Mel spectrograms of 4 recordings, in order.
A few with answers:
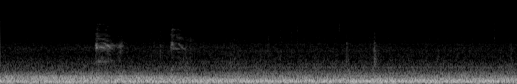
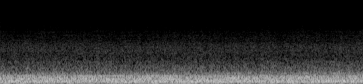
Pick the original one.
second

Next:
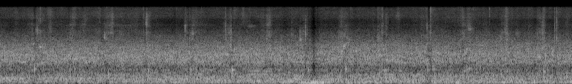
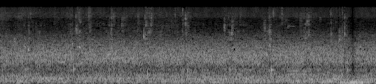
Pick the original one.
second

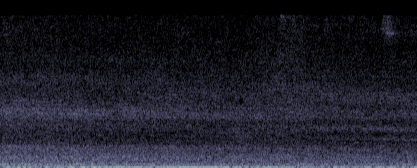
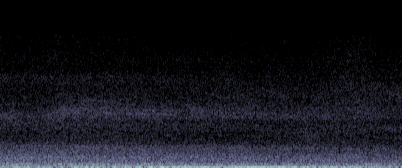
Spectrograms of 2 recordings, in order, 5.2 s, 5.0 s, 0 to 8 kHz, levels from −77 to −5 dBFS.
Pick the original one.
first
